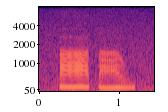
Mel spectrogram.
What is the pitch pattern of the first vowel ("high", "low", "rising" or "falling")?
high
